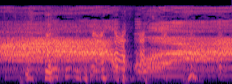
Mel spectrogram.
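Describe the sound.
A voice imitates a baby screaming, as heard from a phone inside the X-ray machine at an airport TSA security checkpoint: a run of short, wavering, high-pitched wails rising and falling for about two seconds, with a brief break near the middle, over a steady loud hiss.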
